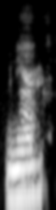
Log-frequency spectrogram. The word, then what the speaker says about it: Manyara: You know, the different park settings, and I forget how to pronounce Manyara. – Manyara.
